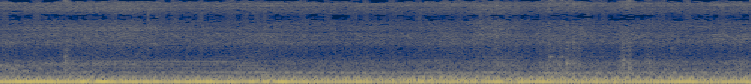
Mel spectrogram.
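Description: Supercharged engine of an AA/GS gas-class drag car idling steadily, heard from inside the car.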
